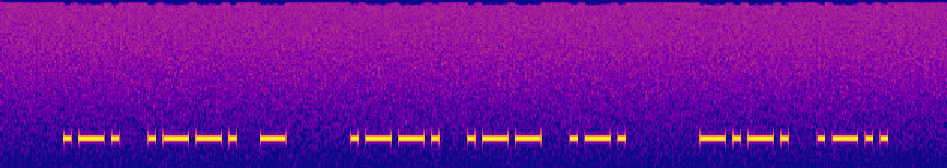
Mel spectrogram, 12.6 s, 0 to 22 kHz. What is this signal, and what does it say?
Morse code, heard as a keyed tone, hand-sent with a paddle, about 12 wpm, 720 Hz. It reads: RPT PWR CL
